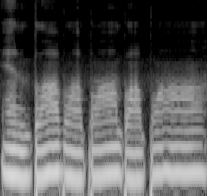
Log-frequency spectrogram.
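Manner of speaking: very slow whine, syllables stretched long. Imitating a past emo self who dies mid-sentence: imitating own whining voice. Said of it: "my annoying voice is still going on, whining".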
